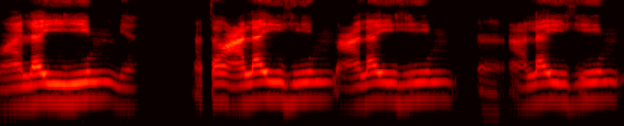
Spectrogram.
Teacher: ketika sifat khofa ini muncul maka suara ha itu akan menjadi samar sehingga terdengar seolah-olah seperti bunyi h atau bainaabaina di antara keduanya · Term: sifat ee khofa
